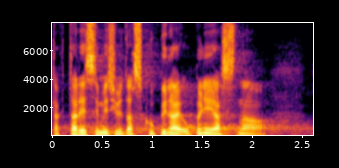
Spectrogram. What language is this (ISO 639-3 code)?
ces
